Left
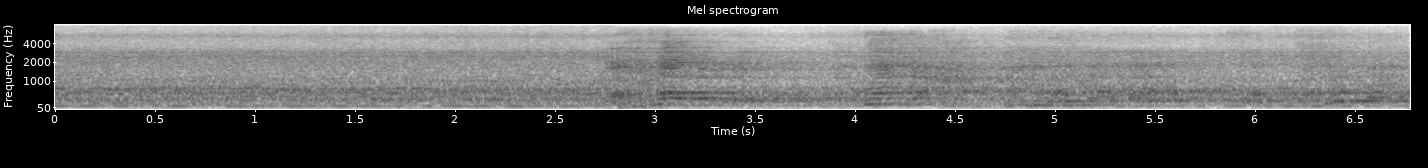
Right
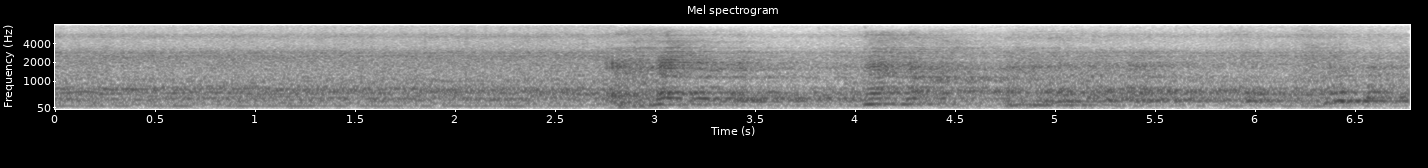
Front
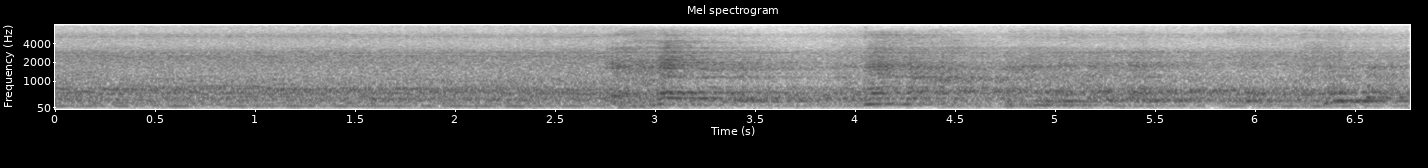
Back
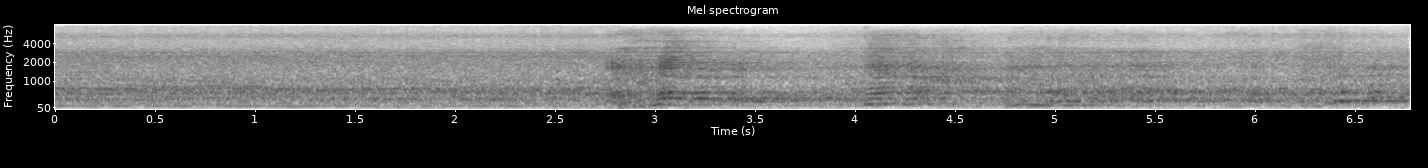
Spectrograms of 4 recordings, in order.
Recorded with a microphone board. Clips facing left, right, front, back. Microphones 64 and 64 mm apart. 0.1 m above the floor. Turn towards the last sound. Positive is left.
turn(degrees=-45)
